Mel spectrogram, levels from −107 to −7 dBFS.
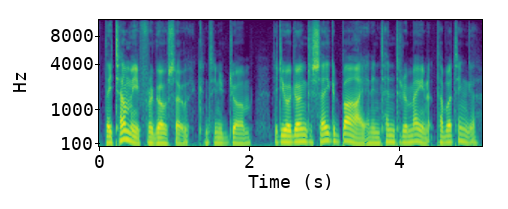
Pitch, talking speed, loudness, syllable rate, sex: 120 Hz, 235 wpm, -18 LUFS, 6.7 syllables/s, male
